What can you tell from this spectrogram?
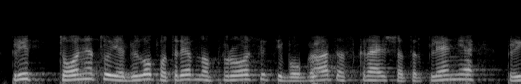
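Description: From the start the whole clip carries the GSM full-rate codec sound: everything is band-limited to 4 kHz, and the speech has that buzzy, gravelly edge from the vocal-tract model being fed a sparse pulse excitation. The damage is plainly audible, which fits the 13 kbit/s full-rate coder.

Then there are three lost GSM frames, at about 0.96 s, 3.12 s and 4.66 s. Each time roughly 20 ms of speech drops out and the decoder fills the gap by repeating the last good frame, so you hear a brief rough, metallic ring.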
